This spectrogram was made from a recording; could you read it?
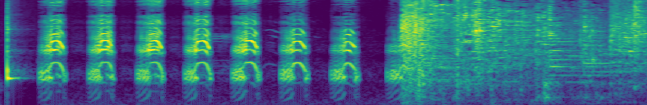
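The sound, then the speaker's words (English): A rapid string of about nine nasal, honking cartoon bird squawks in an even rhythm, loud, from an Alfred Hitchcock's Angry Birds parody in which the birds attack with a large catapult, followed by a noisy crash of shattering and tumbling debris. “My goodness, it's the birds. They're attacking with a large catapult?”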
